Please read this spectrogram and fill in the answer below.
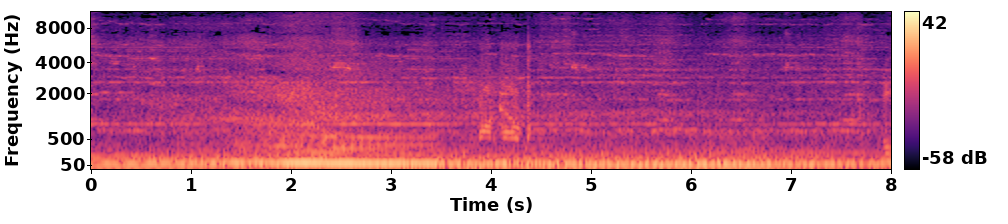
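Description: Freight train rolling slowly past with a steady low rumble, coming almost to a stop. A road vehicle passes close by about two seconds in, the loudest moment, its pitch falling as it goes.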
